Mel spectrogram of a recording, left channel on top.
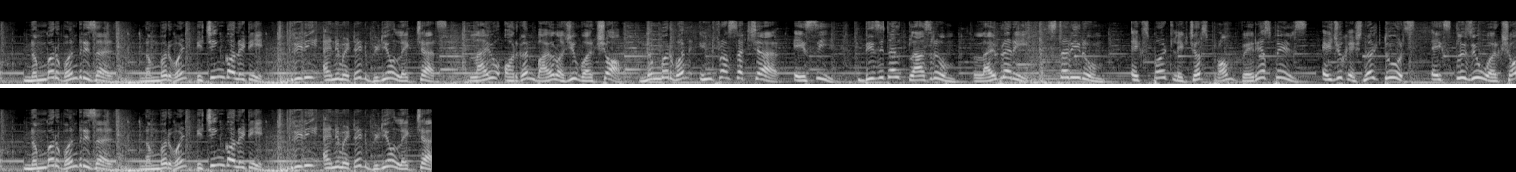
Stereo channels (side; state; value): right; drops out; at 4.4 s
